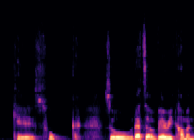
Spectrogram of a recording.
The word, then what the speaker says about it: 계속: And that 계속 at the end is pronounced with a clear K, like that, 계속.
